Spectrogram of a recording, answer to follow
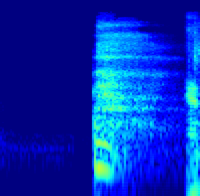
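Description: Near silence, then about a second in, one loud sigh from a person that fades away over most of a second.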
